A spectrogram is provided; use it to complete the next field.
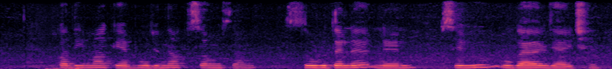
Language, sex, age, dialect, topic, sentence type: Maithili, female, 51-55, Eastern / Thethi, agriculture, statement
